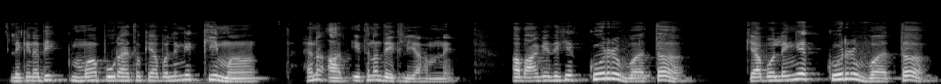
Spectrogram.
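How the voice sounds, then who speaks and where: A man teaching children how to pronounce Sanskrit words, patiently breaking each one into syllables and saying them very slowly. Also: sits high, a little mellow, lo-fi sound. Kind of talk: online lesson for children.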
